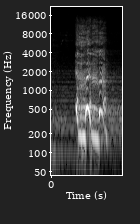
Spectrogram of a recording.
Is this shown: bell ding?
no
